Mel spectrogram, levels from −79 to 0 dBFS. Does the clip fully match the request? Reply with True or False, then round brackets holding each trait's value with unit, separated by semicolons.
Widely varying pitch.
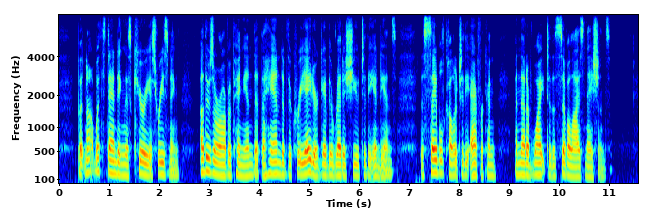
False (2.4 semitones)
